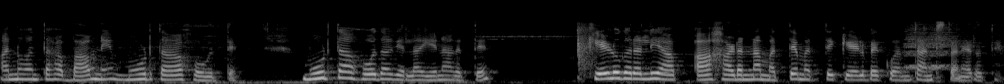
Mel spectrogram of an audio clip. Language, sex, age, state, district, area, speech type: Kannada, female, 18-30, Karnataka, Chitradurga, urban, spontaneous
